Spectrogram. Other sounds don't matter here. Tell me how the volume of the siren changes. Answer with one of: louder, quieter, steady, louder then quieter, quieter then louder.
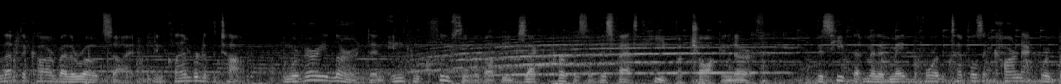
louder then quieter.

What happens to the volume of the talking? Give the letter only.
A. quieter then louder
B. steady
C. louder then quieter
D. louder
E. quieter
B.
